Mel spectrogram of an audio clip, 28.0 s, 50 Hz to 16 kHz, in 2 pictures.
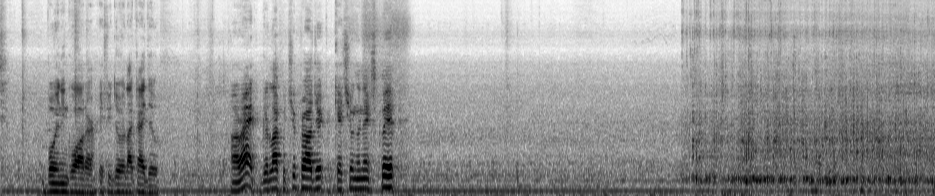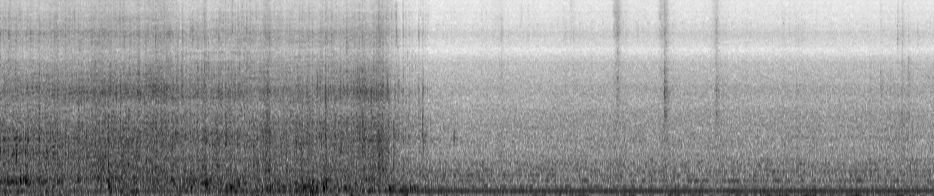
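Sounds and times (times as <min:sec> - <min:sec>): low steady hum: 0:00.0 - 0:28.0
running water rushing: 0:10.2 - 0:20.7.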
